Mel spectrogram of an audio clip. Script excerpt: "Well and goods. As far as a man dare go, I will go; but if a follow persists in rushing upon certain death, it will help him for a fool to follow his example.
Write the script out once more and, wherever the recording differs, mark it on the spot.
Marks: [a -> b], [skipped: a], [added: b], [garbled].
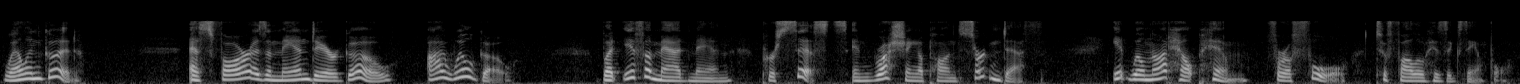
"Well and [goods. -> good] As far as a man dare go, I will go; but if a [follow -> madman] persists in rushing upon certain death, it will [added: not] help him for a fool to follow his example.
